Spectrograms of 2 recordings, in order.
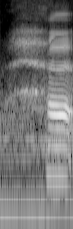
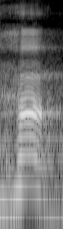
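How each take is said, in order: First: The h is harsh and pushed from the throat. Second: The h is a light, plain breath. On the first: The speaker calls it right. "baca dengan ha, ha pedas" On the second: The speaker calls it wrong. "jangan baca dengan ha"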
